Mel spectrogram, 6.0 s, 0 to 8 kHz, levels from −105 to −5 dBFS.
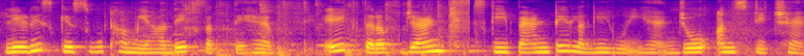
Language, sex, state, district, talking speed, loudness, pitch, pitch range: Hindi, female, Himachal Pradesh, Shimla, 190 wpm, -16 LUFS, 235 Hz, 215-250 Hz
